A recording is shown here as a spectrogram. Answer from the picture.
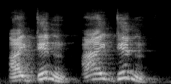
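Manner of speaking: put-on high-pitched little boy's denial; protesting child. A narrator's reading. Small boy wrongly accused defends himself, protesting high. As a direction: insist on innocence, pitch leaping up.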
